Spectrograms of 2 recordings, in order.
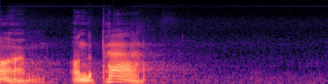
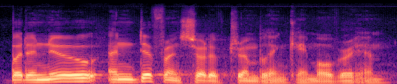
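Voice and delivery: usual speaking voice

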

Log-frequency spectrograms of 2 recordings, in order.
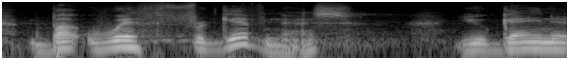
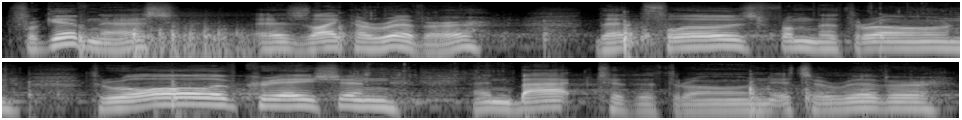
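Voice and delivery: louder, higher impassioned preacher's call; full-force preaching; 4 semitones higher, 9 dB louder than usual. Acted. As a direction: drive it home to the congregation.

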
